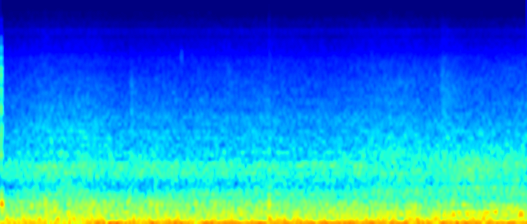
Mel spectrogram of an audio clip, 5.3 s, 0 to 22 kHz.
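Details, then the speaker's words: Honda idling in gear, not fully warm, scan tool showing only a slight cylinder 3 misfire: low, even idle with a smooth steady drone, no stumble or knock; running real good. "Running real good, actually. It's not that warm."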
